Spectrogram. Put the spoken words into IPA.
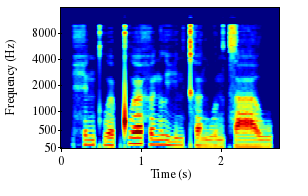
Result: h ɪ˧ ŋ kʷʰ œː˨˥ p̚ kʷʰ œː˥ h ɵ˧ n l iː˨ n kʰ ɐ˨ ŋ w ʊ˨˩ ŋ t͡s aː˨ w

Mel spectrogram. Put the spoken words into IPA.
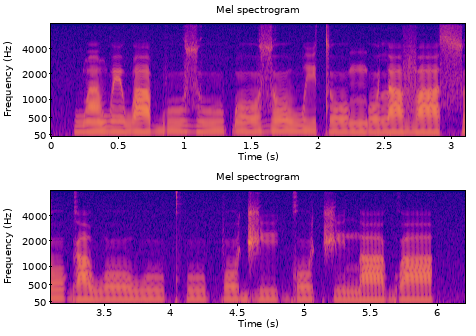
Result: w ã˨ w e˨ w a˨ b uː˨ z uː˨ ɓ oː˨ z oː˦ w i˦˨ t oː˨ ŋ o˨ l a˨ v aː˨ s o˦ ɡ a˨ w oː˨ w uː˨ kʰ uː˨ p o˦ d͡ʒ i˨ ɡ o˦ t͡ʃ i˨ n aː˨ ɡʷ a˦˨

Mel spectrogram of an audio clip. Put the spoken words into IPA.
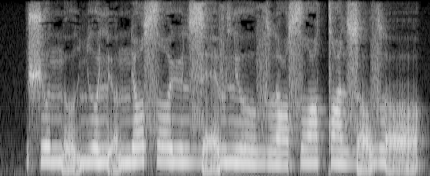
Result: ʃ o n o̰ ʎ o lʲ ɔ̰ n ø sˤ j ʉː l z ɛ̰ v lʲ oː v l ɔ sˤ j ʉ tˤ o l z ɔ̰ v l ɔ̰

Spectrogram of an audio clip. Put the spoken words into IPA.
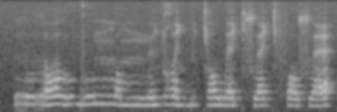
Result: r u r ɔ l u ɡ u mː ɔ mː ø ʎ ʁʷ æ ʎ b ɪ c ɔ w ɛ c sʷ æ c f ɔ sʷ æ

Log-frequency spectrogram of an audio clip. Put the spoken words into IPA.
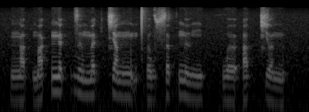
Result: ŋ a˨˩ t̚ m a˦˥ k̚ ŋ ɛ˦˥ k̚ z ɨ˧ m ɛ˦˥ k̚ t͡ɕ a˧ n ŋ ə̰˧˨ n t̪ʰ ə˨˦ w s əː˦˥ k̚ n ɨ˧ ŋ | h w əː˨˩ ʔ a˦˥ t̚ t͡ɕ ə˨˩ n

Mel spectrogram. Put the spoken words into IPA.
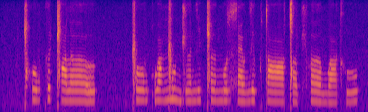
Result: ǀʰ o v k ə ǁ ɑ l ʌː ʊ̯ | ǁ oː v kʷʼ ɑː ŋ͡ǁ u n d͡ʒ əː n z i ǁ əː ŋ o z s æ ʊ̯ n z e kʷ t ɑː ǀ ʌ t͡ʃʰ ʌː ŋʷ ɑː kʰ u

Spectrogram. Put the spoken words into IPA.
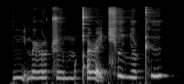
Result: nʲ a̰ m ɛ ɭ o ʈ͡ʂ ɨ m ʌ qʼ ʌ ɭ ɛ̰ t͡ɕʰ ɵ ʎ ɵ ʈʰ ɨ

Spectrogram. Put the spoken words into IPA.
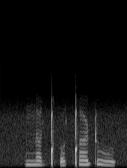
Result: n ɐ ǃʼ o ǃ ɐ ʈ u

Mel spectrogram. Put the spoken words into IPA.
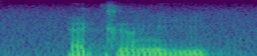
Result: ɛ kʲ ɔ n i

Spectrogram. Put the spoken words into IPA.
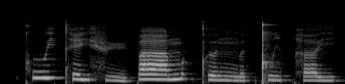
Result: kʰ uː˥ j t̪ʰ e˧ j f yː˨˩ p aː˧ m ʊ˧ k̚ pʰ ɵ˨ n ŋ ɵ˨˥ t̚ kʷʰ iː˧ p̚ h ɐ˧ j

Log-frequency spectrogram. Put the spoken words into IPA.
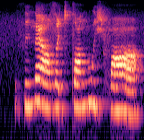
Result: θ i n æː zˤ i c tˤ i n w ɯ ç f ɑ

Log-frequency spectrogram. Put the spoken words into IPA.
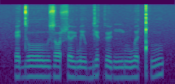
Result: ɛ d oː u̯ z ɔ ɬ ə y̯ w ɪ u̯ ɡʲ ɐ k ø y̯ ŋ͡m u w ə ǃʰ u

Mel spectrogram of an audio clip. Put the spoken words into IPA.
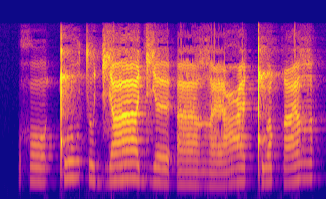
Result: x ɔː ǃ u ʁ t o d͡ʑ aː d͡ʑ ɛː ʔ aː ʁ æ ʕ æ ǃ u q æ ʁ

